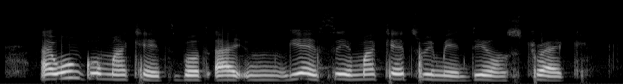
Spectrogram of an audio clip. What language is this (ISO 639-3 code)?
pcm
